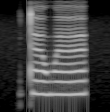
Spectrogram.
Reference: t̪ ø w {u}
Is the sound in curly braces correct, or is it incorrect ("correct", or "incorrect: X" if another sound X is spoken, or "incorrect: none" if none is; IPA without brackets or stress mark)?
incorrect: ø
